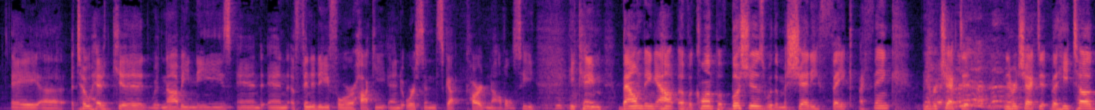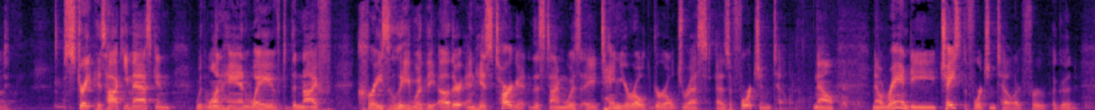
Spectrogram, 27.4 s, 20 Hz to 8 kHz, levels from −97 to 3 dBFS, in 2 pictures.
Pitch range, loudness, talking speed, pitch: 115-160 Hz, -27 LUFS, 180 wpm, 135 Hz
